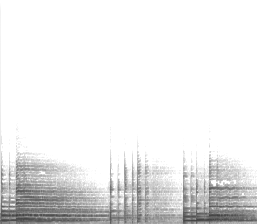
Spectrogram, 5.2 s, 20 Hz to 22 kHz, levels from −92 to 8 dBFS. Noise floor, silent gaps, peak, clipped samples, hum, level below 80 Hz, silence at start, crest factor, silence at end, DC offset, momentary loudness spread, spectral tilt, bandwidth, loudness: -49 dBFS; none; -6 dBFS; under 0.1%; none; -70 dBFS; 0 s; 18 dB; 0 s; under 0.1%; 16 LU; -4.5 dB/octave; 6.6 kHz; -23 LUFS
